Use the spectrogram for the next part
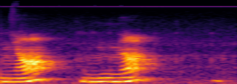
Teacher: So next we have the palatal sounds, and the palatal sound is this one, and it's pronounced nya, nya. So it's palatal, between the tongue and the roof of the mouth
